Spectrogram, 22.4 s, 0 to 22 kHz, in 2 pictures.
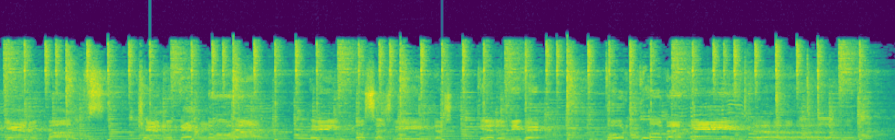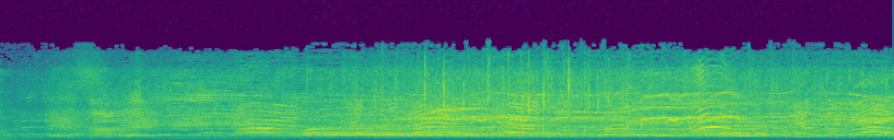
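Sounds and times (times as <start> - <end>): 
speech: 0.1 - 7.0, 7.6 - 10.7
audience high shouts and whoops: 11.3 - 22.3
large audience at a live brega music performance in Recife applauding: 14.9 - 22.3.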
